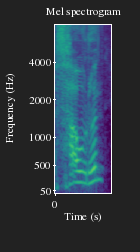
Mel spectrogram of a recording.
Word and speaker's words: 사울: 사울은 히브리식 발음이고요, 바울은 헬라식 발음입니다. 이름이 바뀐 것이 아니에요. 표현이 다른 것뿐입니다.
